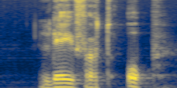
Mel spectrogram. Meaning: inflection of opleveren: 1. second/third-person singular present indicative 2. plural imperative
- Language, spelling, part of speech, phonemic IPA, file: Dutch, levert op, verb, /ˈlevərt ˈɔp/, Nl-levert op.ogg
